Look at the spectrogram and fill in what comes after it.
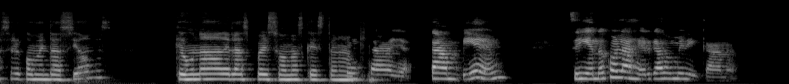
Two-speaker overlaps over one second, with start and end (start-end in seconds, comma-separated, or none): none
